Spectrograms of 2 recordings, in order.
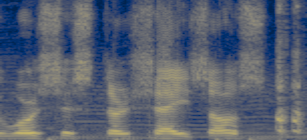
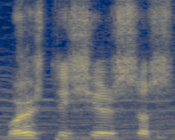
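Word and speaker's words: Worcestershire: Ang tawag ko nung una a worst sister shy sauce. Maraming nakapag-ano sa akin. Ako yung nabas. Hindi daw marunong. Hindi ko daw alam ang tunay na bigkas. First sheer sauce daw pala yan.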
